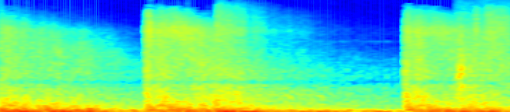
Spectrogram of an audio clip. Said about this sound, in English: Explosion scenes directed by Michael Bay.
